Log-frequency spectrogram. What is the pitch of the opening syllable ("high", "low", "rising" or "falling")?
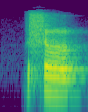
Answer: low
